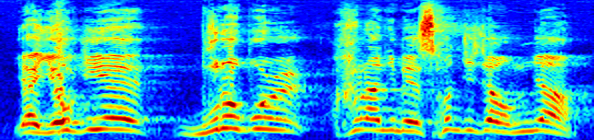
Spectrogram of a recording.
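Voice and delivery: high, urgent king asking for a prophet; a king pleading for any prophet, loud and high; desperate king calling. Retold or imitated. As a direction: call out like a king in trouble. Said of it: "그렇게 얘기했더니".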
